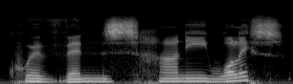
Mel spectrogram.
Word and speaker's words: Quvenzhané Wallis: I'm going to have a bash at pronouncing this. Quvenzhané Wallis.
